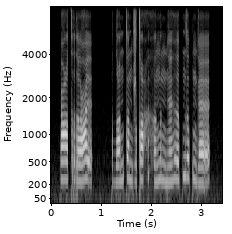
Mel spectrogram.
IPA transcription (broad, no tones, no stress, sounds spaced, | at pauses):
ʕ i tˤ r ɔ ʕ ɛ | dˤ ɑ n t ɒ n d͡ʒ ʌ tˤ ʌ h ə̃ h ʌ ŋ ʌ ŋ ɡ ɛ̃ ɦ ɜ p n z ɔ p ŋ ɡ æ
